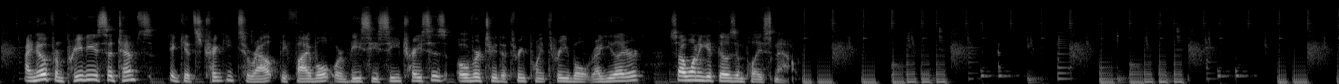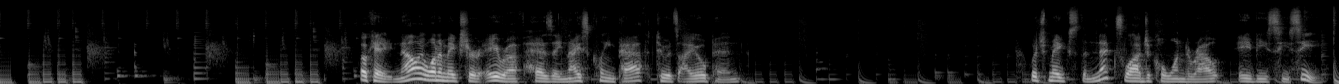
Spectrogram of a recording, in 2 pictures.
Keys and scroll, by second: 1.7 m, 3.9 m, 10.0 -, 18.6-19.8 typing.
